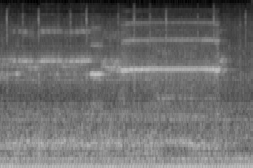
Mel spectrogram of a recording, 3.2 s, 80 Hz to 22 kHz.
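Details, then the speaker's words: Manual car, 112,000 km, idling: steady high whistle appears as clutch pedal is pressed, quiet when released; clutch squeal, owner suspects release bearing. "А сейчас засвистел уже сцепление Ну по ходу дела выжимной подшипник"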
